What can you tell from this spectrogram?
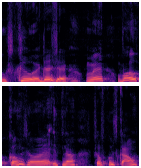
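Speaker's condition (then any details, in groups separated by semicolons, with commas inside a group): Wilson's disease; onset at age 16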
